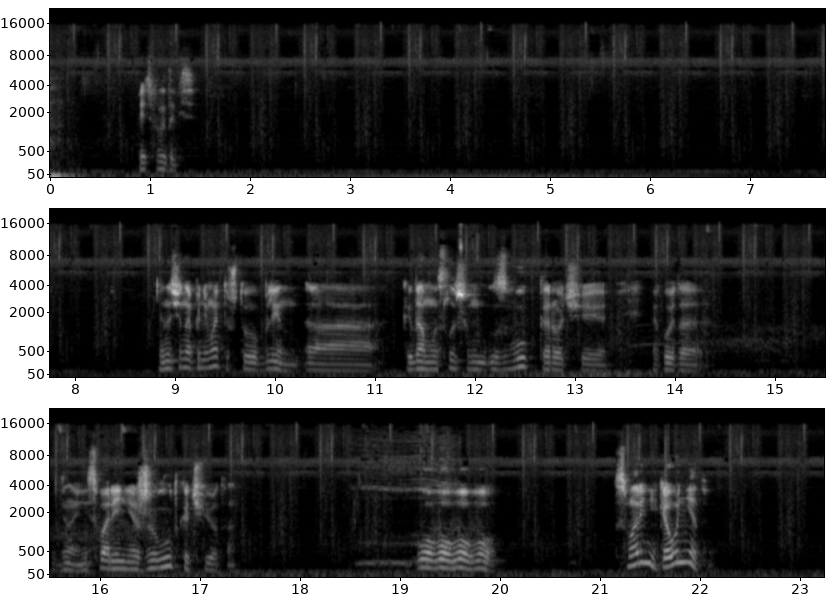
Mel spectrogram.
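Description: Footsteps rustle through grass at an even pace.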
